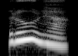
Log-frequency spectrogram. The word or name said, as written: ರೂಢ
